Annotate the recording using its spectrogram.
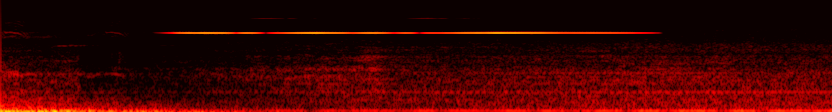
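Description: A single steady, high-pitched electronic tone, starting about a second in and cutting off after about two and a half seconds, over a low rumble that fades away.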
